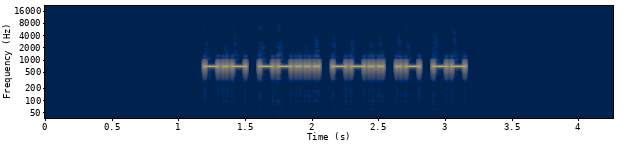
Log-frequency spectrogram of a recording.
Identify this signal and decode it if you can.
Morse code, heard as a keyed tone, about 35 wpm, 690 Hz. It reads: K7ZAM
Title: USA Call Signs - 5 Characters - 2x Character Spacing - 35wpm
